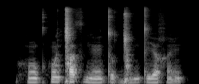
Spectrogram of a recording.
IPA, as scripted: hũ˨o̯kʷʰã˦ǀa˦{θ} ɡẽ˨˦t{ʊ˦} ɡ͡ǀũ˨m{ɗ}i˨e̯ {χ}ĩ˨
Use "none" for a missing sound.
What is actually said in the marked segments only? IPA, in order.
θ, ʊ˨, t, χ

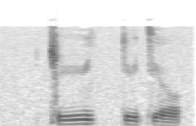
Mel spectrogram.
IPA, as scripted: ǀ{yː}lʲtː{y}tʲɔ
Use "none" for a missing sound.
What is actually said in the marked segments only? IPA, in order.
yː, y

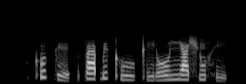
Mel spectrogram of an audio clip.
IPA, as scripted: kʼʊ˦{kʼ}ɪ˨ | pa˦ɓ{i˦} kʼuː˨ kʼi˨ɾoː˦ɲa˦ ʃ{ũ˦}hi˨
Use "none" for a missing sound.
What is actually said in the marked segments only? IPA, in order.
k, ɪ˦, ũ˦

